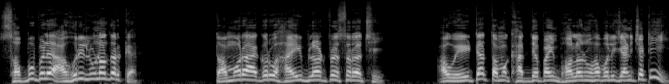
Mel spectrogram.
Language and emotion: Odia, angry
